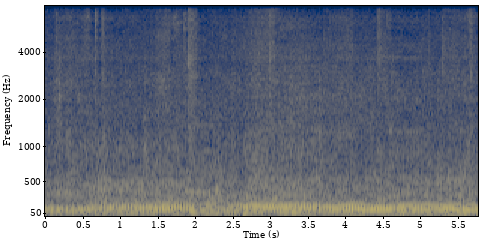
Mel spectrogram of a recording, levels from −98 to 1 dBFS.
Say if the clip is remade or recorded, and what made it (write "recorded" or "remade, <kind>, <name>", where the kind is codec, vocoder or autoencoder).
remade, codec, SNAC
